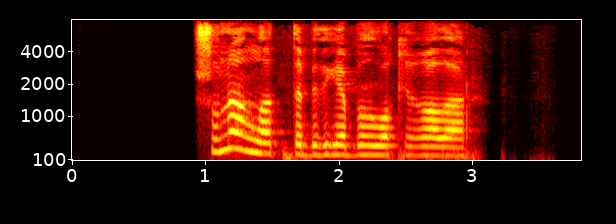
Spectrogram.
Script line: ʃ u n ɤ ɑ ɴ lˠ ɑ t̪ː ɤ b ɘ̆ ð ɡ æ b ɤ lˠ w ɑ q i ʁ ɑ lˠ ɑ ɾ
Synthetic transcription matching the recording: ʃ u n ɤ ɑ ɴ lˠ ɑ t̪ː ɤ b ɘ̆ ð ɡ æ b ɤ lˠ w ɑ q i ʁ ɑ lˠ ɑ ɾ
